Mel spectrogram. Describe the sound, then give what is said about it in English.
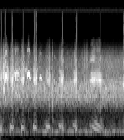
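A rapid run of loud, nasal, raspy duck quacks repeats without pause, filling the whole moment with steady honking calls. “Hey, Bird, that duck plugger bit right into it, didn't it?”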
